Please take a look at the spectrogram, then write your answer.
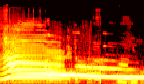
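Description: A single loud wolf howl sweeps upward in pitch, then holds a long, steady wavering note that slowly trails off, clear with no one talking.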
